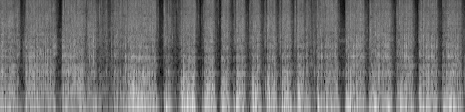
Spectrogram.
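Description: Long nails scratch fast across a large clear plastic bubble wrap sheet. The dense, crackling rasp comes in bursts broken by brief silent pauses, with a low rumbling body and a bright, hissy top.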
